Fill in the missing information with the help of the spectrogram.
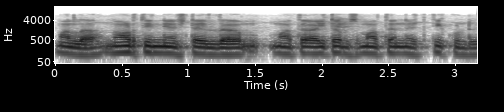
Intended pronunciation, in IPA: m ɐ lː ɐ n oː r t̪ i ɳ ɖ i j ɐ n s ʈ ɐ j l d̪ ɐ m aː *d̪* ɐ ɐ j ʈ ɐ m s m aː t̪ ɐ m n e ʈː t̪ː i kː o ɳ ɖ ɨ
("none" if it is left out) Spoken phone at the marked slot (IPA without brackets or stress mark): t̪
